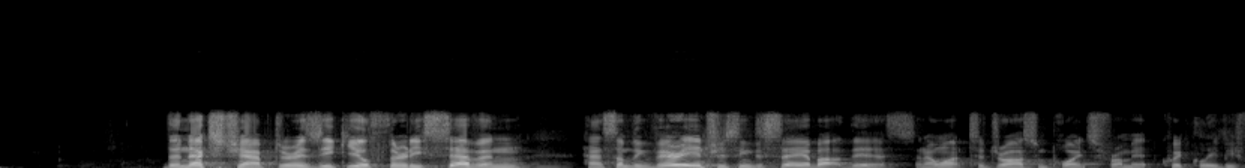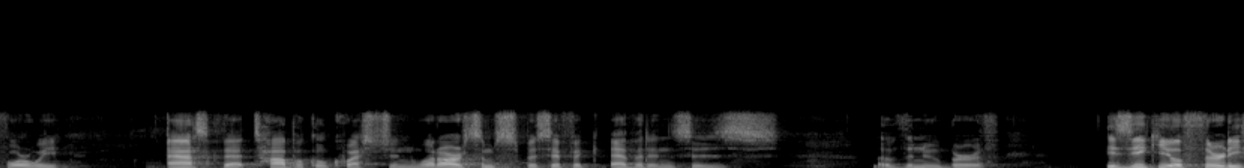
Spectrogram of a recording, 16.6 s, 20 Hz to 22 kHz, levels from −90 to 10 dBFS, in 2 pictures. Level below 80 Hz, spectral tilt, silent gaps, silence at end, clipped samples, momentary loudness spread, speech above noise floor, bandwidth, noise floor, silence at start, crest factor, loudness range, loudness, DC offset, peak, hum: -80 dBFS; -4 dB/octave; none; 0 s; under 0.1%; 18 LU; 51 dB; 7.8 kHz; -81 dBFS; 1.1 s; 22 dB; 13 LU; -30 LUFS; under 0.1%; -10 dBFS; none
